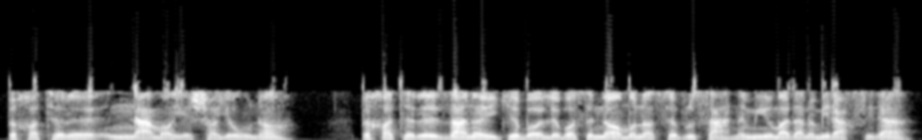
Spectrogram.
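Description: A man's voice: lowish voice, dry recording, lo-fi sound. A man voicing a frightened young male detainee who pleads and stammers out denials. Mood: confessing.

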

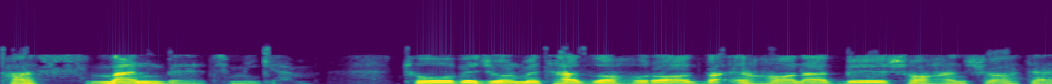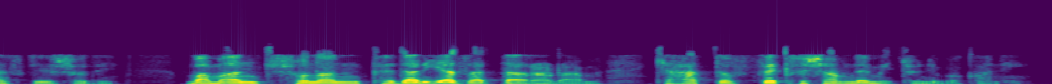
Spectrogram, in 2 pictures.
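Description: A cruel middle-aged interrogator, played by a male narrator threatens and taunts in a low, husky voice. The delivery swings between soft menace and sharp outbursts. The recording is dry and dull. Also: big pitch swings, no room sound. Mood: threatening.

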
